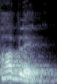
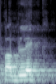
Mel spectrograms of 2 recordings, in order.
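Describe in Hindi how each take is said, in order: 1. सिर्फ एक सिलेबल पर स्ट्रेस आता है। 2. दोनों सिलेबल पर बराबर स्ट्रेस आता है। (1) "इंग्लिश में बोलेंगे" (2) "इंग्लिश उर्दू में बोलेंगे"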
